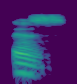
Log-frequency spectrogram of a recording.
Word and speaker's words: his: His will be pronounced as is.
